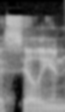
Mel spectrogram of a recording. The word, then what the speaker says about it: Cillian: As a Peaky Blinders fan, coming back from Ireland, I thought you would have got that right, but it's a hard C. Cillian. It's a K.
